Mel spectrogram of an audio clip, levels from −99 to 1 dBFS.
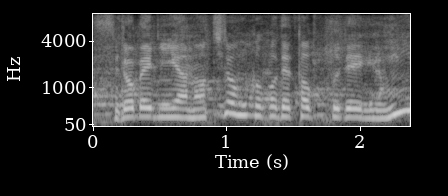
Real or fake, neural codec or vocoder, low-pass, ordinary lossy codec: fake; codec, 16 kHz, 4 kbps, X-Codec, HuBERT features, trained on general audio; none; none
